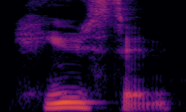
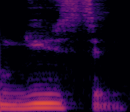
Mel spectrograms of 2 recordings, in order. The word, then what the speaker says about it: Houston: Houston, Houston, Houston. Sim, Texas, também estado onde morei. E Houston, você pode ver, mas isso é um pouco mais peculiar de sotaque bem regional, tá? Eu diria que na grande maioria o pessoal só fala Houston, mas você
